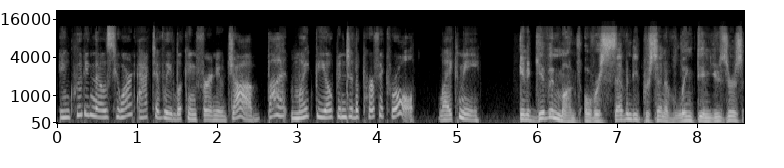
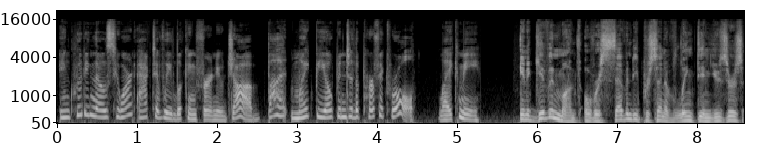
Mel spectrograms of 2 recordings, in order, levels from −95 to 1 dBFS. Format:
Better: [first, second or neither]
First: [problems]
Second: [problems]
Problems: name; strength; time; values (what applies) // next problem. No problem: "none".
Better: second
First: garbled, watery; slightly; nothing above 11.5 kHz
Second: none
